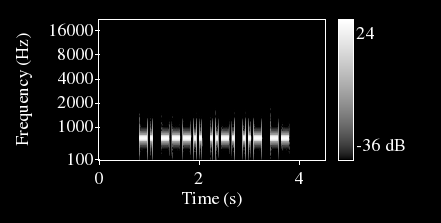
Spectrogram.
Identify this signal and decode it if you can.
Morse code, heard as a keyed tone, about 21 wpm, 700 Hz. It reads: N8FUM
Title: USA Call Signs - 5 Characters - Repeated 2x - 22wpm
